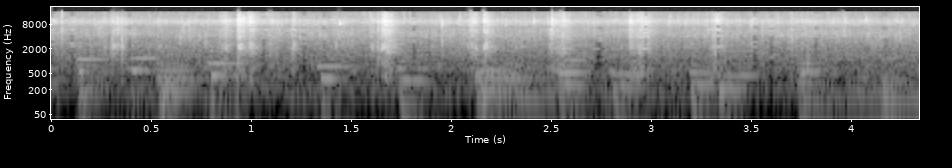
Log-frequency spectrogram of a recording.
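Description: Salmon fillets and a chicken breast sizzling steadily in melted butter in an electric skillet, with the irregular crunching clicks of a hand pepper mill grinding peppercorns over them.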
